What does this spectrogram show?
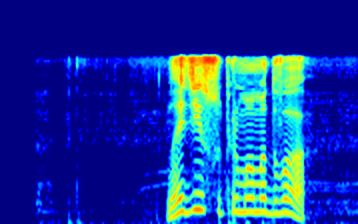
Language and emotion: Russian, positive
